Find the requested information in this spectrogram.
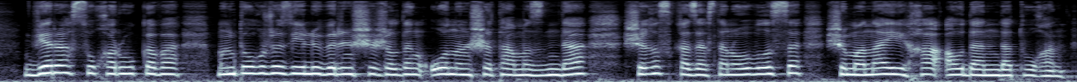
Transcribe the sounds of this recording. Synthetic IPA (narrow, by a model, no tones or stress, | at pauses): vʲe̞ɾasuχɑɾuko̞vɑ | məɴt̪ʰo̞ʁəzʒʏze̞lubɪɾɪnʃɪʒəlˠd̪əɴwʔo̞nənʃət̪ʰɑməzənd̪ɑʃəʁəsqʰɑzɑqst̪ɑnwo̞blˠəsə | ʃimɑnɑijχɑʔɑwd̪ɑnənd̪ɑt̪ʰuʁɑn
